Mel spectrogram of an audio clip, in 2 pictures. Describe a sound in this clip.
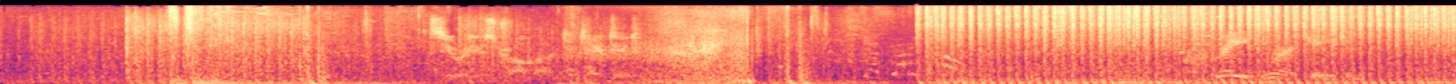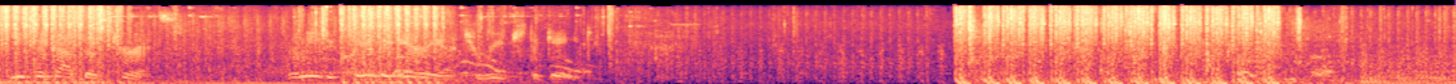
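Rapid gunfire bursts ring out close by.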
